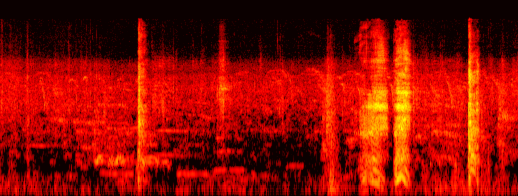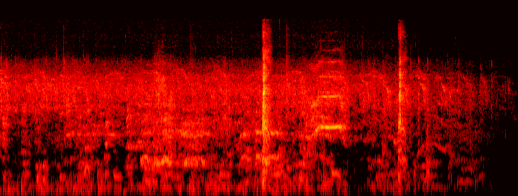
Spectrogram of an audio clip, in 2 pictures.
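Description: A rooster crowing loudly once about seven to eight seconds in, with quieter fowl calls and a few sharp snaps around it.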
